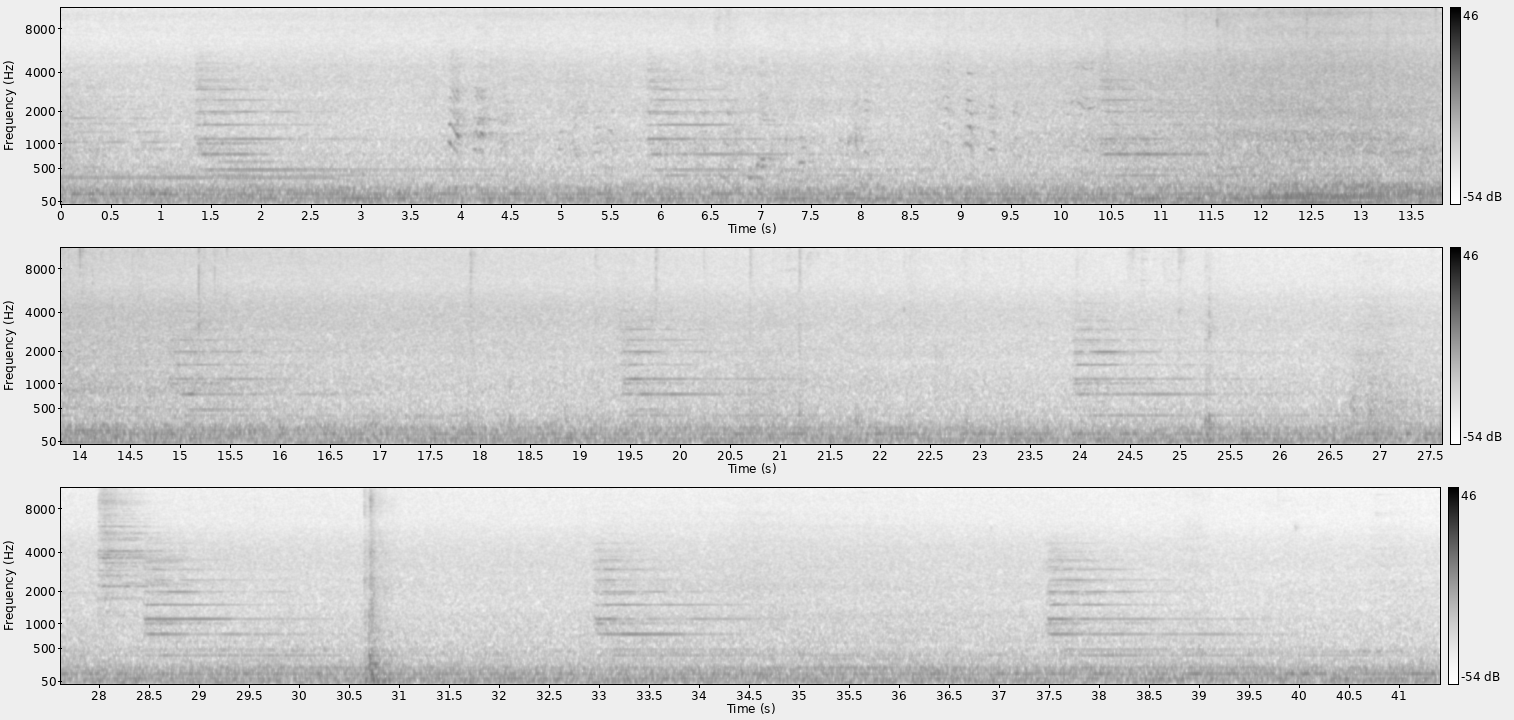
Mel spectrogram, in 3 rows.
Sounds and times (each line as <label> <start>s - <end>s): Prayer Bell 0.0s - 3.6s
Prayer Bell 5.8s - 7.7s
Prayer Bell 10.4s - 11.9s
Prayer Bell 14.9s - 16.8s
Prayer Bell 19.4s - 21.4s
Prayer Bell 23.9s - 25.9s
Prayer Bell 28.0s - 30.4s
Prayer Bell 33.0s - 34.9s
Prayer Bell 37.4s - 40.1s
